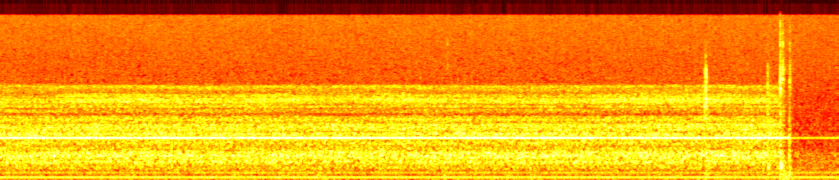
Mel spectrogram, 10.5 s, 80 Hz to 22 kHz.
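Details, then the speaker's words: Interceptor TC300 CB27/81 UK FM CB radio on receive test, about 3 µV sensitivity, fixed reference crystal off frequency; constant hiss buries a thin steady test tone, audio weak and rough: noisy weak receive from off-spec reference crystal. "so that's three micro volts it's just crummy"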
